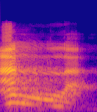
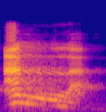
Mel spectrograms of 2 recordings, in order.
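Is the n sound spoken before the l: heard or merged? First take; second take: heard; heard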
